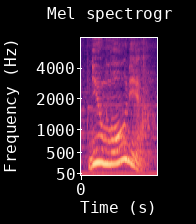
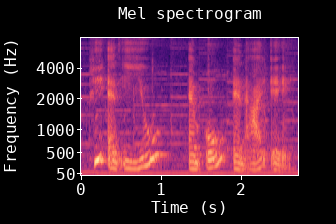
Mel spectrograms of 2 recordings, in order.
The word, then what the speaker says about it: pneumonia: how about silent p-words coo c-o-u-p the p is silent pneumonia how would you spell pneumonia p-n-e-u m-o-n-i-a pneumonia receipt p r-e-c-e-i-p-t receipt psychic p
